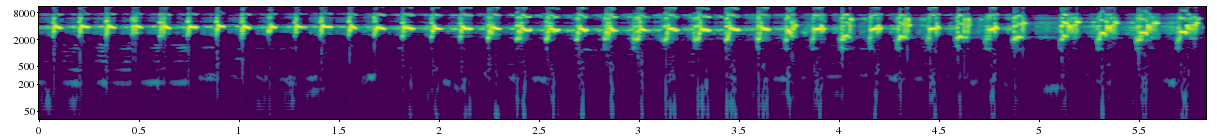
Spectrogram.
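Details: Full ngekek trill of a lovebird, played as a lure so other lovebirds sing longer: a fast, unbroken run of sharp, high chirping pulses that grows slightly harsher toward the end.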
